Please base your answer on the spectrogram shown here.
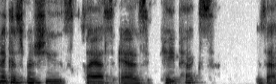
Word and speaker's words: capex: Oh, can a customer choose class as capex? Is that how you say it? Cap pex.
